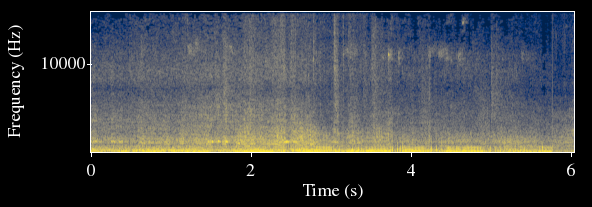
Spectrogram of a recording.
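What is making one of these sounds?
Gravel sprays from a rally car's tyres.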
